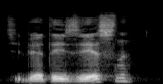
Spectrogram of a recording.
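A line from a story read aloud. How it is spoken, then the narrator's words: Calm. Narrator (Russian): спокойно сказал Гюннюльф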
